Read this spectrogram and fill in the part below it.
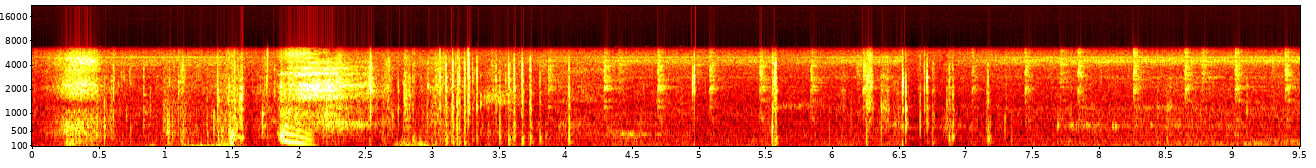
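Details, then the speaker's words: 1950 Ford F1 pickup: sharp, irregular metallic ticks from the hot exhaust expanding behind the passenger side of the cab, which is normal. "hear that ticking from the exhaust expansion of the metal back of the passenger side cab."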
